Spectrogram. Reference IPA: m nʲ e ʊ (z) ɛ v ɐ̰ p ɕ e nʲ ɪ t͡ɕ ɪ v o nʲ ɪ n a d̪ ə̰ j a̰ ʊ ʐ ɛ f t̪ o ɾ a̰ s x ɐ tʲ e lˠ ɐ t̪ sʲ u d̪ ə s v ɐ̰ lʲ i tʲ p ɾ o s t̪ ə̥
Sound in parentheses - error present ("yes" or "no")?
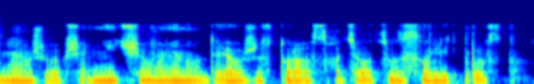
yes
